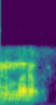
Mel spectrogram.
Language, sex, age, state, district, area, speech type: Marathi, male, 60+, Maharashtra, Osmanabad, rural, conversation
